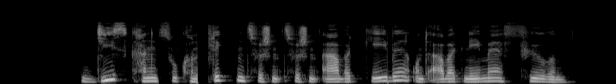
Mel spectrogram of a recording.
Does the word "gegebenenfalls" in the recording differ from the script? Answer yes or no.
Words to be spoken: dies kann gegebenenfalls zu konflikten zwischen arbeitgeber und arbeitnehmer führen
yes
